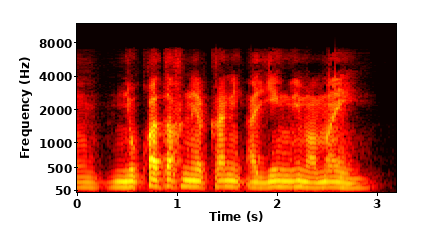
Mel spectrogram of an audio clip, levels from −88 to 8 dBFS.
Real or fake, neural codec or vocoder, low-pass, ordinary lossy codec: fake; codec, 16 kHz, about 1 kbps, DyCAST, with the encoder's durations; 7.2 kHz; AAC, 32 kbps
